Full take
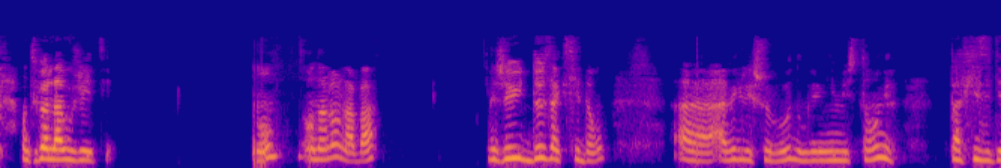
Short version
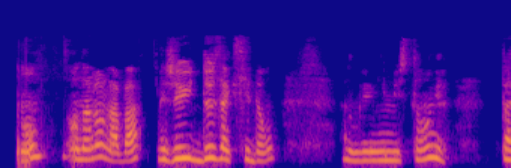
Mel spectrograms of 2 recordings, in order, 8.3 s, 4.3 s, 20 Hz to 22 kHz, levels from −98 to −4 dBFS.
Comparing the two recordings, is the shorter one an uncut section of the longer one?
no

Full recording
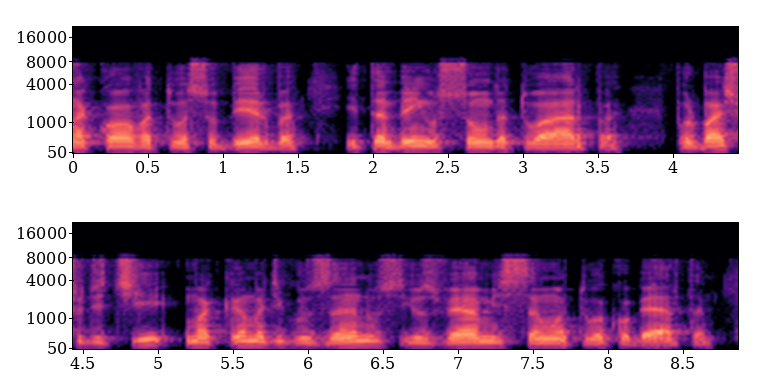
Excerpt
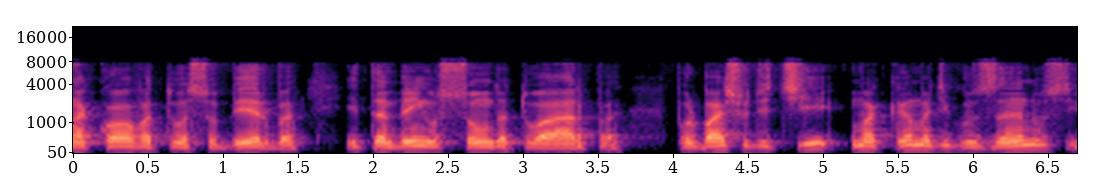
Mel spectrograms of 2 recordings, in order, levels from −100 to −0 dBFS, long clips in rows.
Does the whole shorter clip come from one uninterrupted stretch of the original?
yes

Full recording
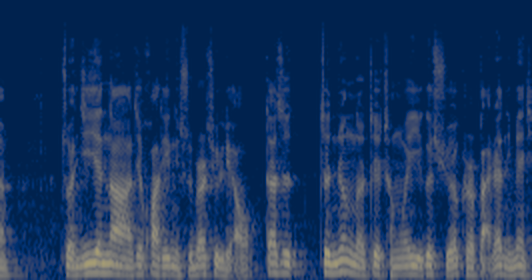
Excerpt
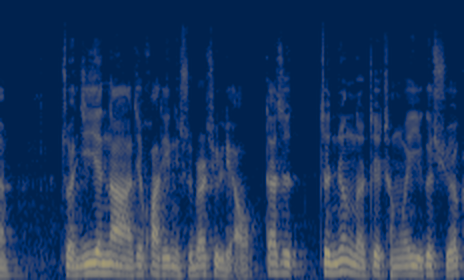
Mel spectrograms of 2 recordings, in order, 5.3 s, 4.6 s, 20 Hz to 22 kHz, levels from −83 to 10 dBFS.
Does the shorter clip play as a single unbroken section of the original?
yes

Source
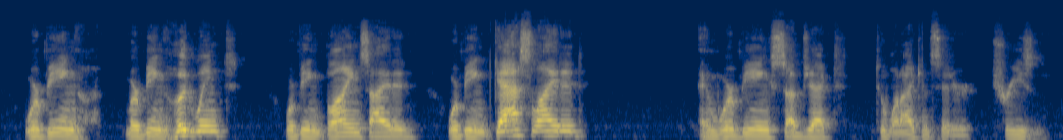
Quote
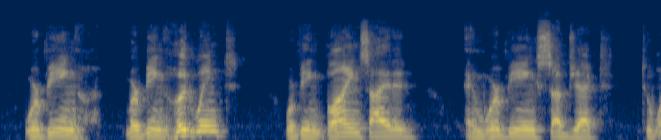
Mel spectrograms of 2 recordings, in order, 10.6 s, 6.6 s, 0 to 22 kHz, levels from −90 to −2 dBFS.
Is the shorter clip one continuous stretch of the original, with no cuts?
no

